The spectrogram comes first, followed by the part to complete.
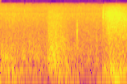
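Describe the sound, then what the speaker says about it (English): Steady hiss of rain falling in the Genshin Impact game world, a broad wash of noise that swells briefly in places and plays with no voices over it. "Right, it is raining, so nothing I can do about that."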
